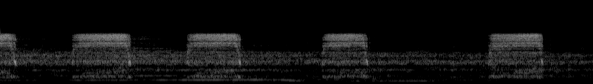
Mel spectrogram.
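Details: Owl nest in the evening on April 19, 2017, with food being brought to the owlets. Four drawn-out, noisy hissing screeches spaced over a second apart, with a faint low steady tone underneath.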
